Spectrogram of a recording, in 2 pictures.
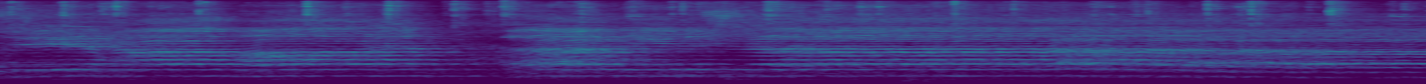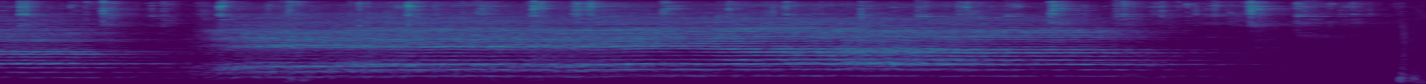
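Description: A solo male voice chanting a liturgical melody into a microphone, in long held notes with a few short breaks for breath, fading out near the end. The chant introduces the Gospel reading in a Chaldean Catholic Mass.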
